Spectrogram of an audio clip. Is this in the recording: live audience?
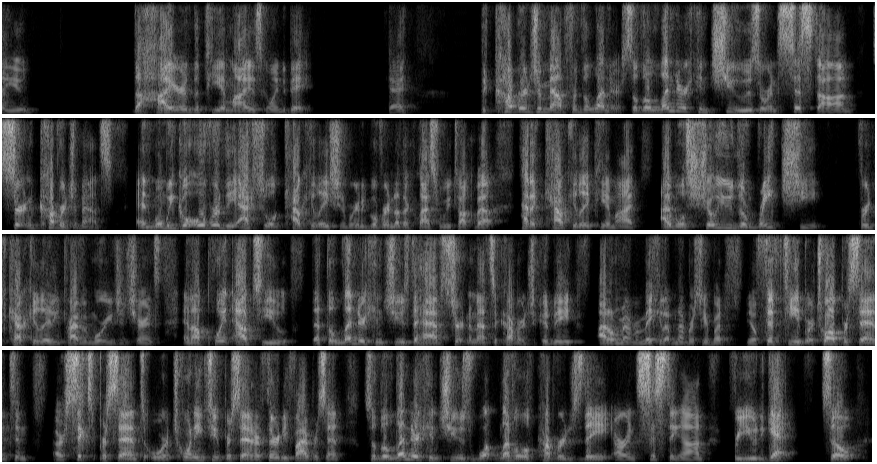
no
